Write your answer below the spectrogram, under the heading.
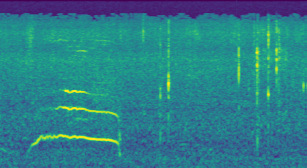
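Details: Domestic cats and kitten squabbling over food; one clear drawn-out meow of about a second, rising sharply, holding a steady tone, then dipping at the end, followed by soft clicking and tapping noises.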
